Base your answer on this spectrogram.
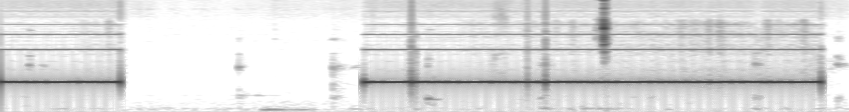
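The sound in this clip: A censorship bleep muting a spoken name: a steady, high-pitched electronic tone, first short, then after a pause a much longer one.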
